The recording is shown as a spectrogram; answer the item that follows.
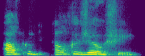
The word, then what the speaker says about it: Alka Joshi: And is it Alka Joshi? Is that her name? How you pronounce it? Alka Joshi.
